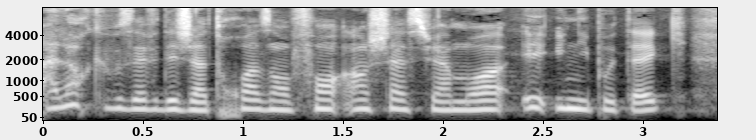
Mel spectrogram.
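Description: Speaking with an ordinary speaking voice at a medium pitch, a woman talks at a moderate pace in a dry, close recording with no echo, very clean and with a silent background. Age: 20s. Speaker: radio columnist. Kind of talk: radio chronicle.

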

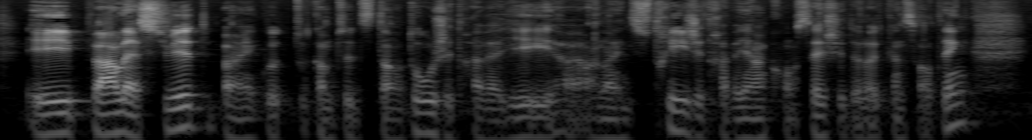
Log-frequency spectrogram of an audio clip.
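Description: A man talks at a fairly quick pace with a Quebec accent and ordinary pitch variation. The recording is very clean, with a silent background. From Montreal, Quebec. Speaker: management consultant. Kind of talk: radio interview.

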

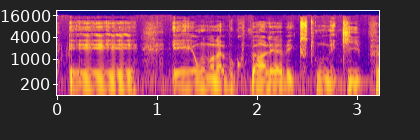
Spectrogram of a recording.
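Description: A man's dark, mellow tone comes with fairly even intonation. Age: 20s. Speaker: film director. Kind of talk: interview.

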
